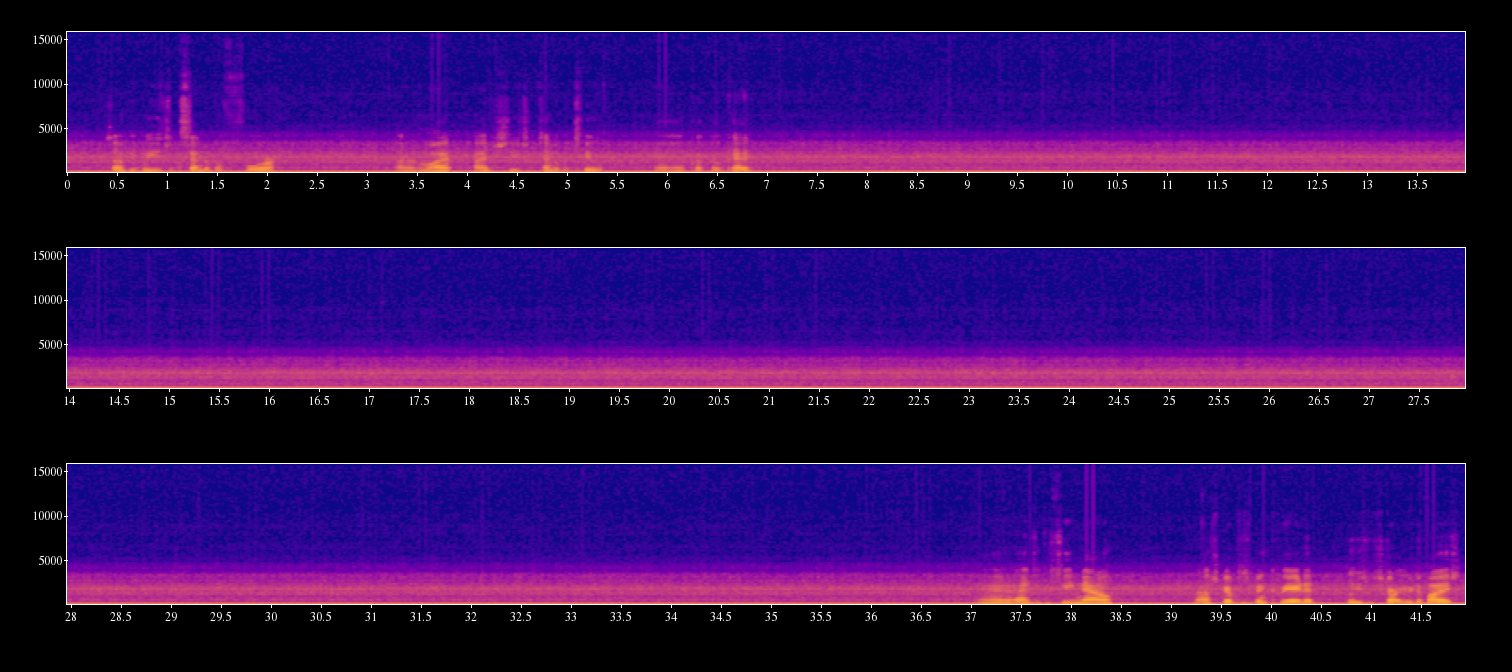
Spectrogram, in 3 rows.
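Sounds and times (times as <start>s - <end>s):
steady low hum: 0.0s - 41.9s.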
